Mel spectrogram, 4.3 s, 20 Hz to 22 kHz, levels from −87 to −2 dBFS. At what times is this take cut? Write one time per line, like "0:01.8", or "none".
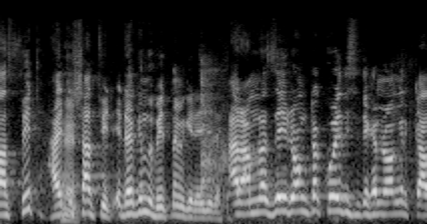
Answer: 0:02.3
